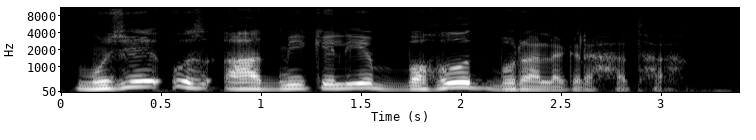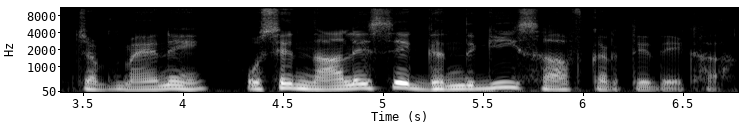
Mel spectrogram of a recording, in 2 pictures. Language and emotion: Hindi, sad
